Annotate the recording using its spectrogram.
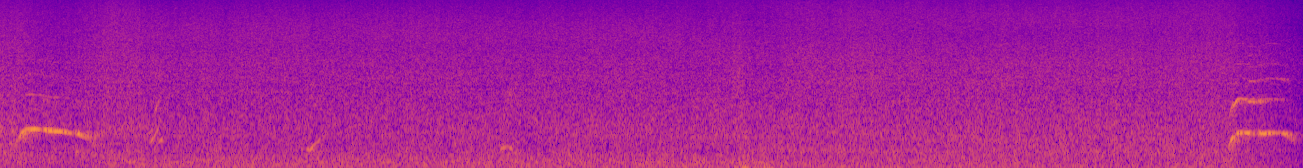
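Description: Steady rush of a small waterfall plunging into a rock pool. Brief voices call out over it near the start and again near the end.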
